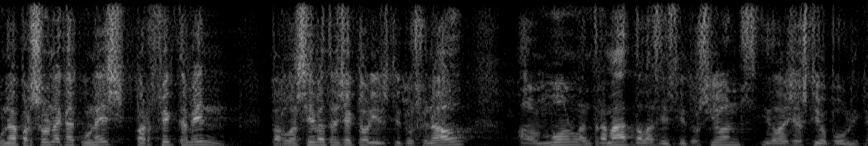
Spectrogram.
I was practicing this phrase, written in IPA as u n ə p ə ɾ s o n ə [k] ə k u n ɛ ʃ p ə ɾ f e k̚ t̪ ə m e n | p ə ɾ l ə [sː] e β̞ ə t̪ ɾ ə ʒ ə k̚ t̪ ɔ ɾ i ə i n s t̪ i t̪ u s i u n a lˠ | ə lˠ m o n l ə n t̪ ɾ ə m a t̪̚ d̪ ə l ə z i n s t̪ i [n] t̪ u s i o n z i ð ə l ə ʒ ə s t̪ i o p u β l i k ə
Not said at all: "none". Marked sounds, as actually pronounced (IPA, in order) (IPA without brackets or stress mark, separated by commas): k, s, none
